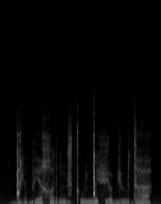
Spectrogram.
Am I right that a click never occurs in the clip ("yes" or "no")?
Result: no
